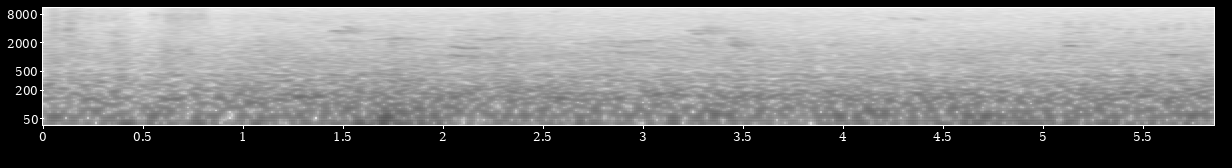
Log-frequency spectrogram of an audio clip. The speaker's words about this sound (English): I paused there for a second because there was a good gust of wind that came through, and hopefully it's not too windy.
